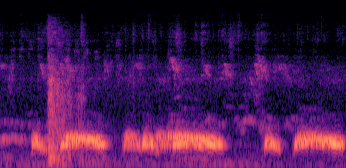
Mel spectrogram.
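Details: Decoy Spotted Dove giving a cooing phrase described as not pretty: sustained low coos with a sharp knock near the start, then a short coo and a longer drawn-out one; faint bird chirps above.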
